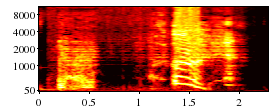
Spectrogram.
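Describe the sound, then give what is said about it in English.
A human voice imitates a whale giving birth: a strained low groan, a brief pause, then a louder wailing moan whose pitch slides downward, ending in a short, softer groan. “If you missed any of the show earlier, here's what it sounds like when a whale gives birth.”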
